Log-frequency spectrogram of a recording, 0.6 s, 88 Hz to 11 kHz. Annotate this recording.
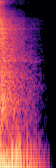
Sound effects > Natural elements and explosions
Explosion 2 (Burning Car rec by Ñado)
Explosion from a burning car.
bang, boom, car, destroy, destruction, explode, exploding, explosion, fire, flame, flames, ka-pow, loud, night, realistic, vehicle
